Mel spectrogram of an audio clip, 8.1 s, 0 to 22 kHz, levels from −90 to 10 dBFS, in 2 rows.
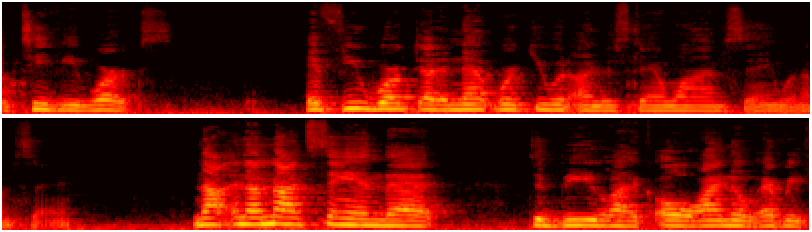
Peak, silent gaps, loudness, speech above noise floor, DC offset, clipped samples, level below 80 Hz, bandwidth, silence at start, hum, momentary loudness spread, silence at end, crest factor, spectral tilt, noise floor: -12 dBFS; none; -32 LUFS; 27 dB; under 0.1%; under 0.1%; -56 dBFS; 18.5 kHz; 0 s; none; 15 LU; 0 s; 20 dB; -7.5 dB/octave; -58 dBFS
